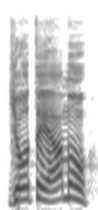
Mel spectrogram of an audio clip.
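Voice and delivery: high, loud declaration; shouted love. Acted. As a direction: yell it for everyone to hear. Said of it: "Quiero gritar y decir "te amo".

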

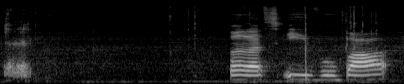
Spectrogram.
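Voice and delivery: ordinary talk, nothing marked

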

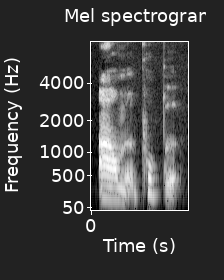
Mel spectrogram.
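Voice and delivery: a hint of a sobbing teddy bear; lightly voiced bear, mildly tearful; understated teddy sob. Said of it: "schluchzt der Bär".

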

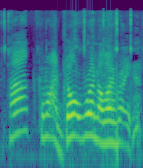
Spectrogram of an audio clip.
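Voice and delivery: usual speaking voice

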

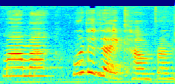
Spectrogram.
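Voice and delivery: lightly voiced curious child; little cub voice. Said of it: "she asked".

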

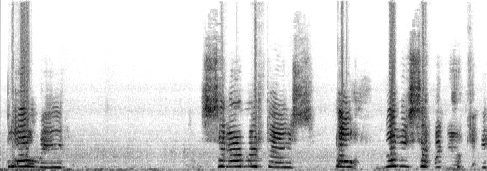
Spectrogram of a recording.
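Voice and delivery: loud, high crude taunts; taunting. Real, not acted. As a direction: provoke them, loud and cocky. Taunting his haters.

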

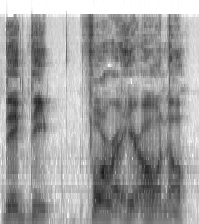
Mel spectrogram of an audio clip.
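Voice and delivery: excited live play-by-play calling; wrestling commentator. Acted. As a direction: call each move as it lands.

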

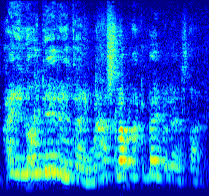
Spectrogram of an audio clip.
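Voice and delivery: casual street guy, high and soft, laughing; a neighbor shrugging it off, high and laughing; oblivious neighbor. Acted. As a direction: play the unbothered neighbor, high and light. Voicing a Goshen neighbor.

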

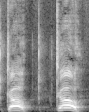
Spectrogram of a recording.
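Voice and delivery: high, very loud yells; panicked shouting. Real, not acted. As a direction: shout to get moving under attack. Fleeing an attack.

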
